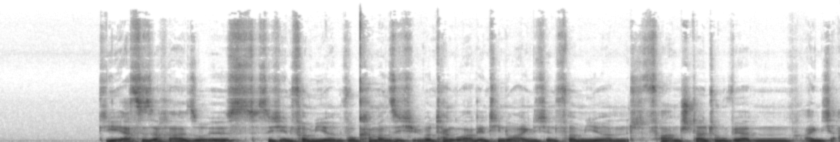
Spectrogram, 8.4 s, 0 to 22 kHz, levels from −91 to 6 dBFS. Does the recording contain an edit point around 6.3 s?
yes; 1 cut; at 6.3 s

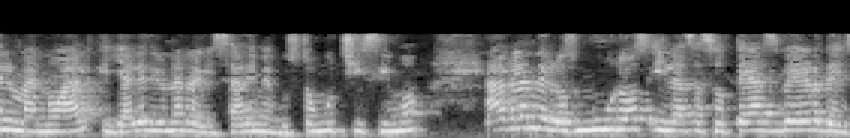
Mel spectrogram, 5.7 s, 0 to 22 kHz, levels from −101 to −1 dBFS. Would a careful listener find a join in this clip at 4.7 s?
no; 1 cut; at 3.2 s

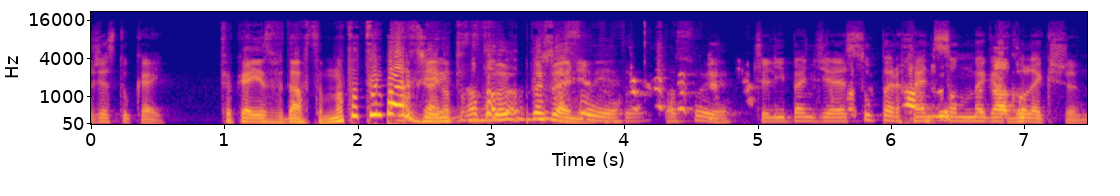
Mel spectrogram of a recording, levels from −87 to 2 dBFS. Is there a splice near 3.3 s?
yes; 1 cut; at 3.3 s

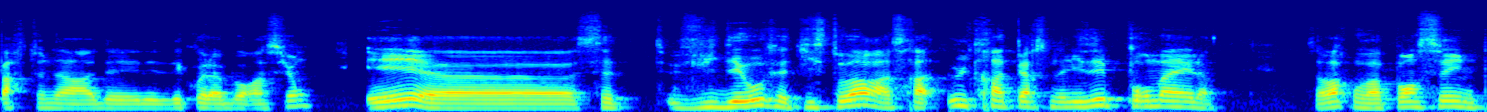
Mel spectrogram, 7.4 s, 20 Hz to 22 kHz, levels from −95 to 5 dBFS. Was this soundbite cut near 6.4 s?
no; 2 cuts; at 1.7 s, 3.3 s

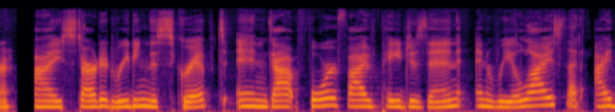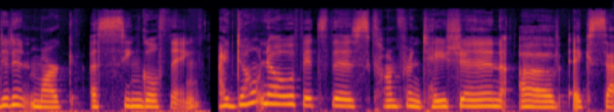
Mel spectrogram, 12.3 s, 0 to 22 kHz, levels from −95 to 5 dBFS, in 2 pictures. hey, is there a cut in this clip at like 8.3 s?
yes; 1 cut; at 8.3 s

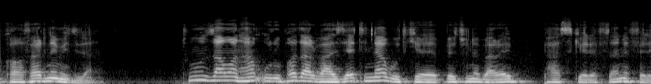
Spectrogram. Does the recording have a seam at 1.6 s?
no; 0 cuts

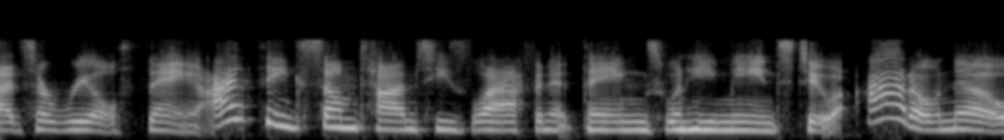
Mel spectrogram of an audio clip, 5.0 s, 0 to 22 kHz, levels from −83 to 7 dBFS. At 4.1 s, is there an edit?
no; 0 cuts

